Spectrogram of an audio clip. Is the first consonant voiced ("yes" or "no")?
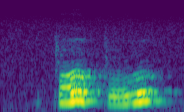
no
